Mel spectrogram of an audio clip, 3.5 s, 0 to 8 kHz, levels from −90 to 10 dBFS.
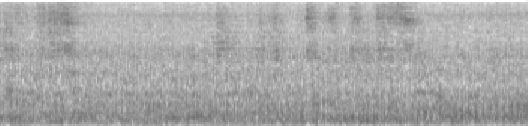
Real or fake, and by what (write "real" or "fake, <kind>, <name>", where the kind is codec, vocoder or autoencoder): fake, vocoder, Vocos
